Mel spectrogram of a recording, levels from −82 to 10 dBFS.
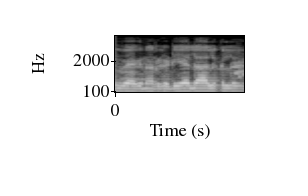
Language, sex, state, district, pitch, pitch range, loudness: Hindi, male, Uttar Pradesh, Shamli, 135 Hz, 130-135 Hz, -13 LUFS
